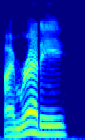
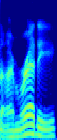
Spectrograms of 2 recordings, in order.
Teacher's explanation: If you say it with a falling tone, I'm ready, it's a statement, but if you say it with a rising tone, I'm ready, it becomes a question even though the words are identical.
